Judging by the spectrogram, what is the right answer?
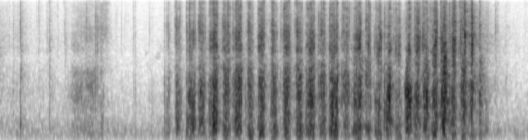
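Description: A knife sawing through the crisp crust of a freshly baked French baguette, a quick run of crackling crunches at about six a second starting a couple of seconds in and stopping near the end, with a fainter scrape before it.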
